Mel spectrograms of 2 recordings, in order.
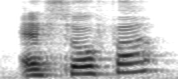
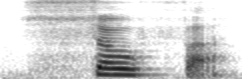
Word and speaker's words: sofa: The initial S sound is tricky. It's not esofa, just sofa. How many syllables? 2. Make sure that S is clearly pronounced.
